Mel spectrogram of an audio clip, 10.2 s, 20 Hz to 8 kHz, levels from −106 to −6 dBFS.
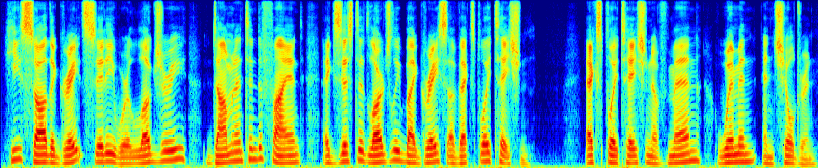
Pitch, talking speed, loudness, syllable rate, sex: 130 Hz, 130 wpm, -19 LUFS, 5.4 syllables/s, male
